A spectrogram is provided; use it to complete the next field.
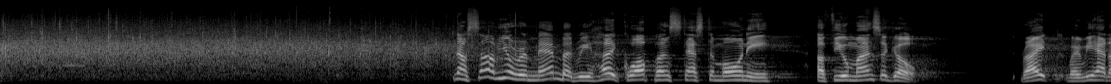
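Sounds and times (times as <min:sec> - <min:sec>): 
audience applause: 0:00.0 - 0:05.2
speech: 0:04.5 - 0:09.3, 0:10.2 - 0:11.1.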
